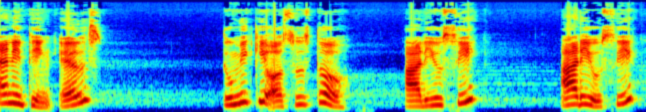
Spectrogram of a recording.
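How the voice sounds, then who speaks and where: Brief: high-voiced woman teacher, drilling short phrases in a dry close recording. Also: no room sound. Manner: reads each Bengali phrase briskly, then says the English slowly twice. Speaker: English teacher.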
